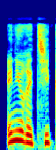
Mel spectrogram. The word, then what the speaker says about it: énurétique: Énurétique se prononce énurétique.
